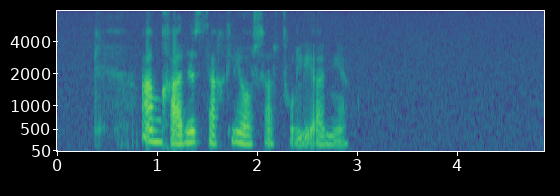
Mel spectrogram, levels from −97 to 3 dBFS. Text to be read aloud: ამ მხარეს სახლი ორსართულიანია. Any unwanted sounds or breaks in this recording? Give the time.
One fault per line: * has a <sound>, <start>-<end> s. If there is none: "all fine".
all fine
